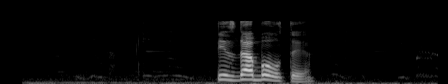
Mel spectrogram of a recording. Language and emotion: Russian, angry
